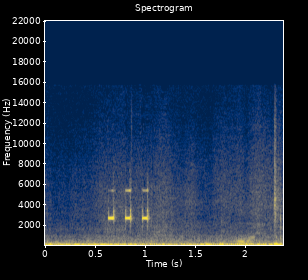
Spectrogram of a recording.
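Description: BMW M5 F90's twin-turbo V8 running at low revs, a steady low drone heard inside the cabin. Three quick high-pitched beeps sound in the first second.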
